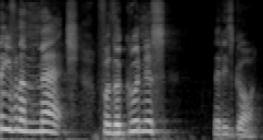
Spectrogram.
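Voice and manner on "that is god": ordinary delivery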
